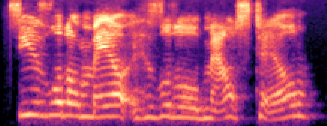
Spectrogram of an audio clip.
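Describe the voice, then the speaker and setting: A woman with a fairly high voice works as a teacher reading aloud to children. She is expressive and encouraging, and the sound is slightly muffled and lo-fi, like a video class. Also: a little fast. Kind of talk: storybook read-aloud with chat to pupils. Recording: dull lo-fi video call.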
